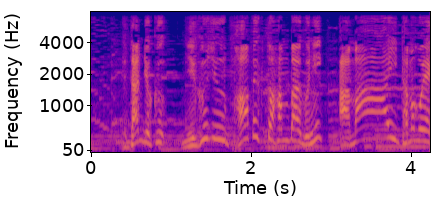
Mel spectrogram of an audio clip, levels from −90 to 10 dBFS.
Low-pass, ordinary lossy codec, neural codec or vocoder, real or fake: 7.2 kHz; none; none; real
